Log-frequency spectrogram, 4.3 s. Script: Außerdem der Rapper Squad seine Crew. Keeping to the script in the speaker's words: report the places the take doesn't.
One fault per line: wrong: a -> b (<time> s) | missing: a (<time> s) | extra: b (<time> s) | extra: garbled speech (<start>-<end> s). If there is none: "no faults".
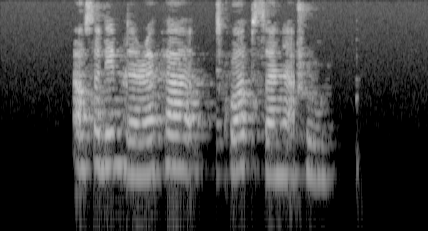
no faults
